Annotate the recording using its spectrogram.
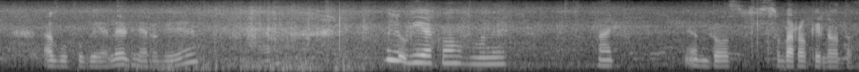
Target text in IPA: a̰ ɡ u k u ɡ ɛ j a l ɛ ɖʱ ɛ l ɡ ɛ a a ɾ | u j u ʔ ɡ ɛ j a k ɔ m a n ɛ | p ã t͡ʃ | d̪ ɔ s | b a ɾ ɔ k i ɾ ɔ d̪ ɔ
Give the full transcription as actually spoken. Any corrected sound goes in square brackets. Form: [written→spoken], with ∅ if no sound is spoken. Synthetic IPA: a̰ ɡ u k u ɡ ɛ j a l ɛ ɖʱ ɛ [l→ɾ] ɡ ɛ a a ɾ | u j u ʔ ɡ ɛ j a k ɔ m a n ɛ | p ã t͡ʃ | d̪ ɔ s | b a ɾ ɔ k i [ɾ→l] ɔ d̪ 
